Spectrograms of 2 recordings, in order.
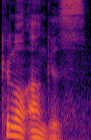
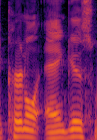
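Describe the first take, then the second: First: Badly faked British "Colonel Angus"; broad "ah" in Angus, amateur British accent; attempted British accent. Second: Said in the usual way. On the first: Shown as a demonstration. Streamer obliging the chat, clumsy British accent. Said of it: "I can't do a British accent". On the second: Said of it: "with a British accent".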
